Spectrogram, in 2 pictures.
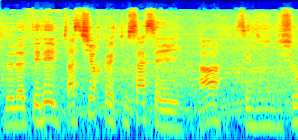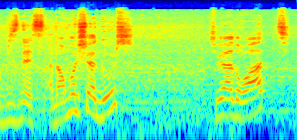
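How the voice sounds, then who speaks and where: A man with a slightly high voice and a moderate pace hosts a game show against a noisy background. He chats playfully as he plays, cracking jokes at his own expense and using many fillers.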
